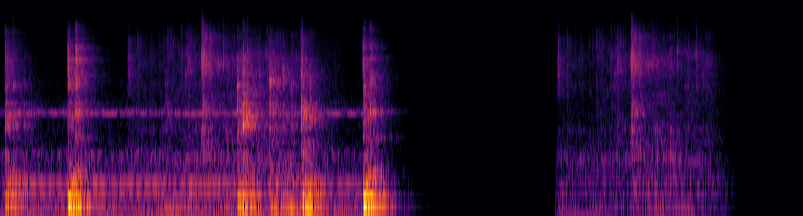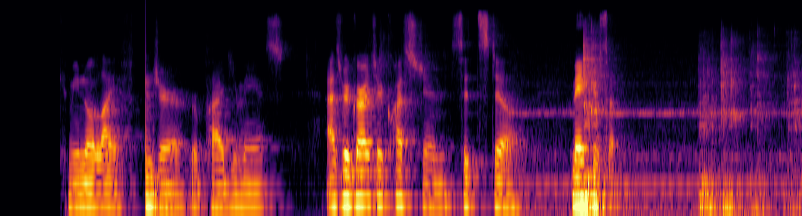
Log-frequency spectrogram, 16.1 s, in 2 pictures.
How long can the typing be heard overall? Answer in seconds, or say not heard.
7 s.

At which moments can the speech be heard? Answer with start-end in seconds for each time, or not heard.
8.7-14.2.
